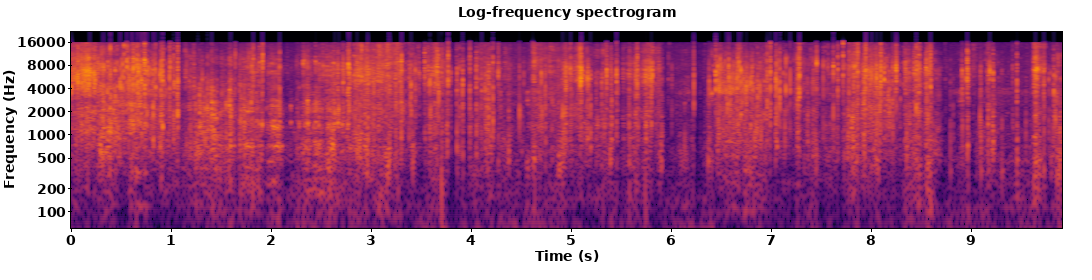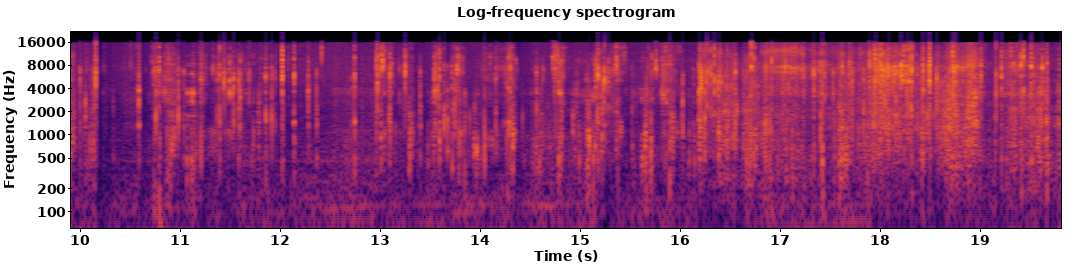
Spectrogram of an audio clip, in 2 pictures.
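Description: A young woman chews noisily with her mouth full, close to a microphone.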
